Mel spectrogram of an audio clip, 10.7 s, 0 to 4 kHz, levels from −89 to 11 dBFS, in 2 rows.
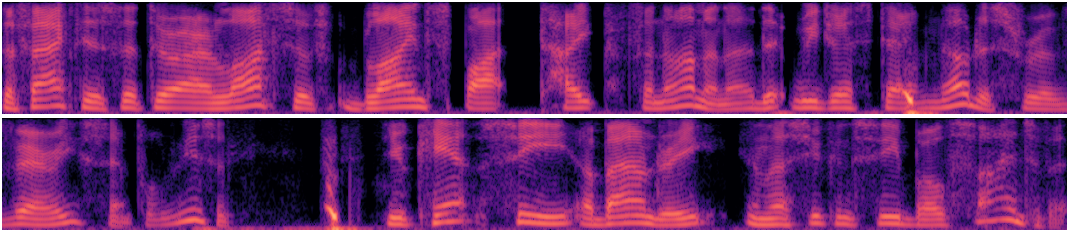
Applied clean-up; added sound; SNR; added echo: neural diffusion model UNIVERSE++.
